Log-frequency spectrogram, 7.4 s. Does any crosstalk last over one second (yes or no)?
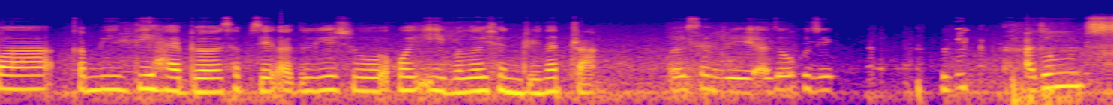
no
